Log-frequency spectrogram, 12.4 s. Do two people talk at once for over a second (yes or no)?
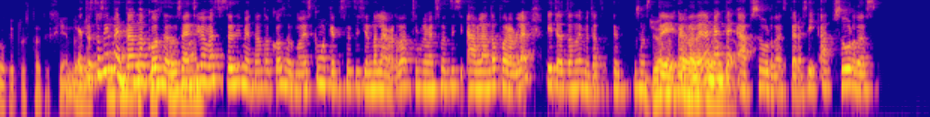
yes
